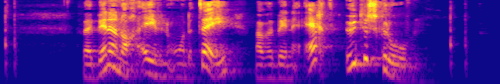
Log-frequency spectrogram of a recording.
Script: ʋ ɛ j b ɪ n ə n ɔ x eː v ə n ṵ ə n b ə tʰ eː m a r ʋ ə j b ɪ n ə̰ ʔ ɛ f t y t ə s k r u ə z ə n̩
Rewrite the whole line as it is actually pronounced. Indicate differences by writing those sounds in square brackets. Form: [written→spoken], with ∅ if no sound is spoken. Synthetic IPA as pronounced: ʋ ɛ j b ɪ n ə n ɔ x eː v ə n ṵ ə n [b→d] ə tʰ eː m a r ʋ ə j b ɪ n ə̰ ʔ ɛ [f→x] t y t ə s k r u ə [z→v] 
